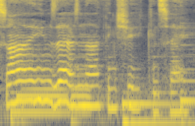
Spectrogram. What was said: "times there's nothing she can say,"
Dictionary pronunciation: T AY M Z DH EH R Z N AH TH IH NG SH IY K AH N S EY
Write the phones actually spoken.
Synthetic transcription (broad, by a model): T AY M Z DH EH R Z N AH TH IH NG SH IY K AH N S EY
